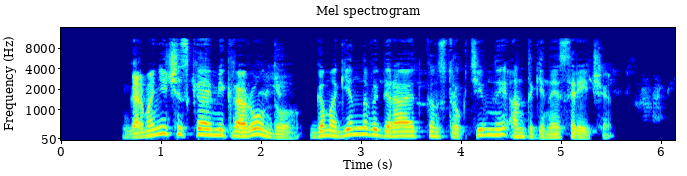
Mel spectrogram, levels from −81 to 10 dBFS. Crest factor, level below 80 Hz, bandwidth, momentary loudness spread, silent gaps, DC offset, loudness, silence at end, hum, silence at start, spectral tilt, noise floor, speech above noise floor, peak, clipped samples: 22 dB; -58 dBFS; 11.5 kHz; 9 LU; none; under 0.1%; -22 LUFS; 0.2 s; none; 0.6 s; -5.5 dB/octave; -82 dBFS; 61 dB; 0 dBFS; under 0.1%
